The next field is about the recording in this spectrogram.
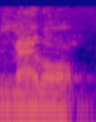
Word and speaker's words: Neville: Es Neville.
